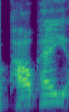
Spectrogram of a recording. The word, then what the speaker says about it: Pape: Um I'm it makes me think of uh Professor uh Robert is it uh Pape? I'm not sure how to pronounce his surname. Pape, yeah.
